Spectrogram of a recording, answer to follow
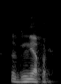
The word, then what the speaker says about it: Dnieper: Dnipro? Dnieper.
